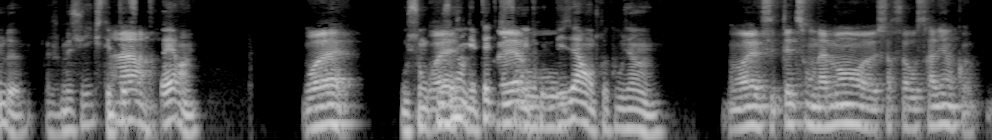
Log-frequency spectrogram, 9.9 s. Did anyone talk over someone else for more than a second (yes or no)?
yes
